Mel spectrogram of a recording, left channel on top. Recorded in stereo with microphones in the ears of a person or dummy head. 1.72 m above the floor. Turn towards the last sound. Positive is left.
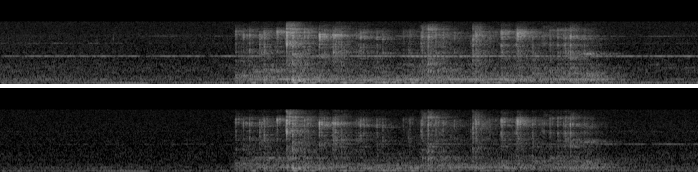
turn(degrees=-5)  # may be behind; listen again after turning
